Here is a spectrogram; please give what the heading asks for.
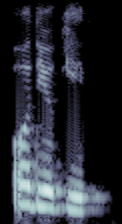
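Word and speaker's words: audioguide: audio guide, Digo así, audio guide, si justamente tenemos que la AU suena O. audio guide, Bien, audio guide, très bien.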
